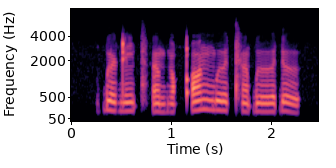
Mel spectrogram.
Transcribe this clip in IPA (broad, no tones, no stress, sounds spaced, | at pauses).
ɓ ɯ ɖ ĩ t͡sʼ ə̃ bʲ ə̃ qʼ œ̃ ŋ͡m ɯː tʰ ə̃ ɓ ɯː ɗ ɯ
